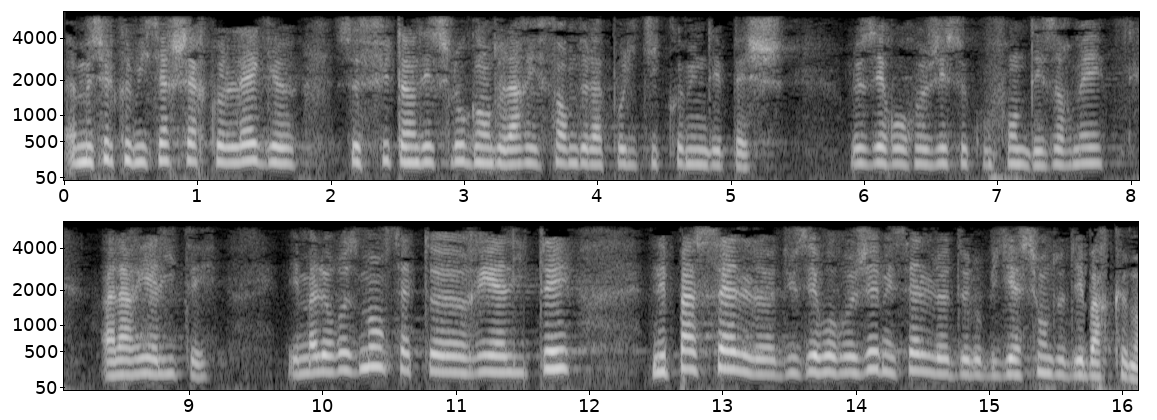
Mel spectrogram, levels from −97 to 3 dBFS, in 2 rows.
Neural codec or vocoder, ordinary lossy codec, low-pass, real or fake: none; AAC, 32 kbps; 5.4 kHz; real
